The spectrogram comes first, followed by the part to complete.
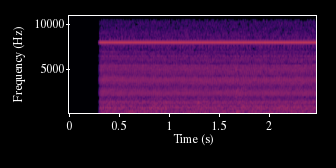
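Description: Dead silence at first, then about a third of a second in a steady electrical mains hum with a thin, high-pitched whine starts and holds unchanged. This is the recording's background noise.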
